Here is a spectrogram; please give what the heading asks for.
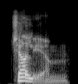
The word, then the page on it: choliamb: British English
